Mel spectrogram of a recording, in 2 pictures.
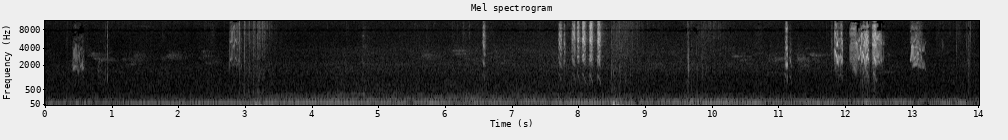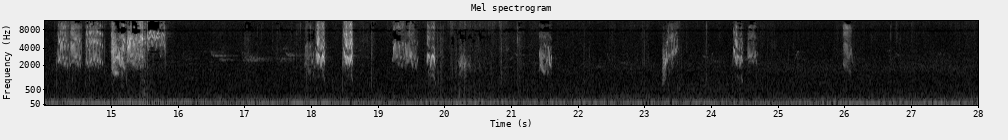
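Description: Starlings and grackles feeding close by, giving short squawks and chirps scattered irregularly, with a loud cluster near the middle, over a steady low rumble.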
